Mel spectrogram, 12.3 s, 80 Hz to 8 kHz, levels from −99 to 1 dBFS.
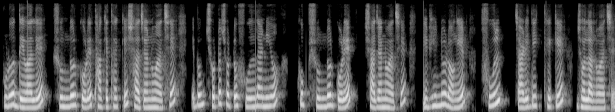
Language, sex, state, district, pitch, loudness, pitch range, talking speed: Bengali, female, West Bengal, Jhargram, 245 Hz, -20 LUFS, 215-280 Hz, 135 wpm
